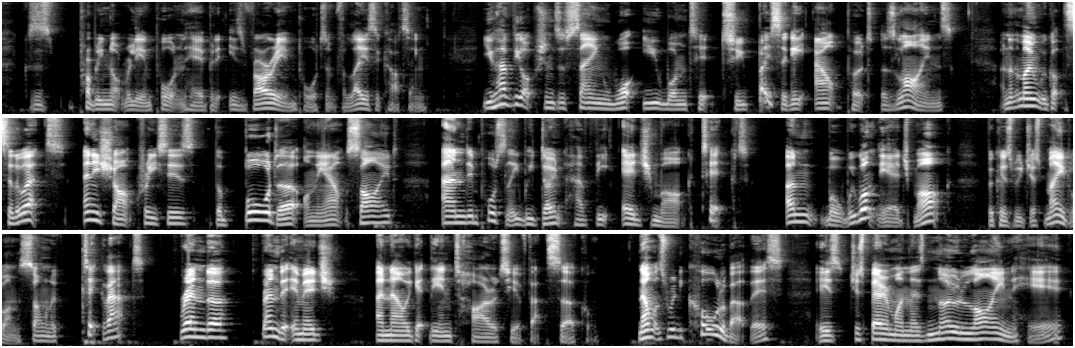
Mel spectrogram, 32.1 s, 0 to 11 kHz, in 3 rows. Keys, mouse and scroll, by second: 3.7 scroll down 1, 22.2 click.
